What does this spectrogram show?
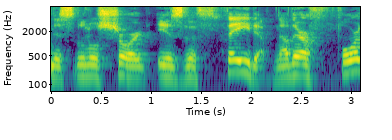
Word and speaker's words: theta: first Ilham this is the theta it's the th sound like in the English word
